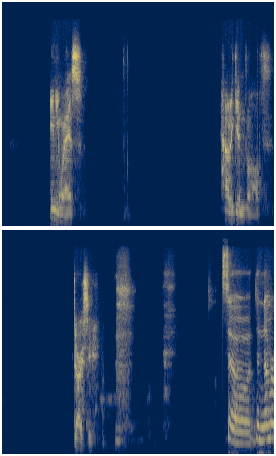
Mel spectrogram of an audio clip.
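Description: A young man speaks calmly into a microphone over an online call, in short bursts with pauses.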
